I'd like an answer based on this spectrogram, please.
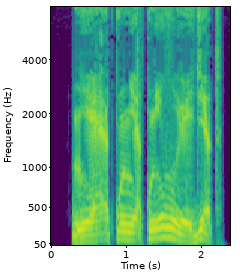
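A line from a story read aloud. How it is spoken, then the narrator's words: Barked. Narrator (Russian): рявкнул погонщик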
